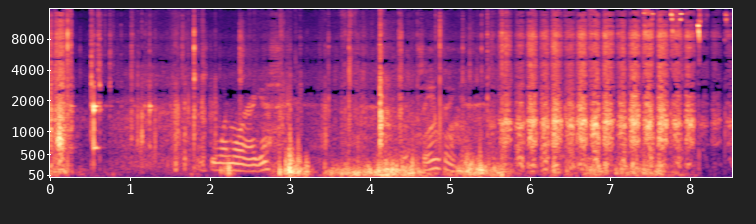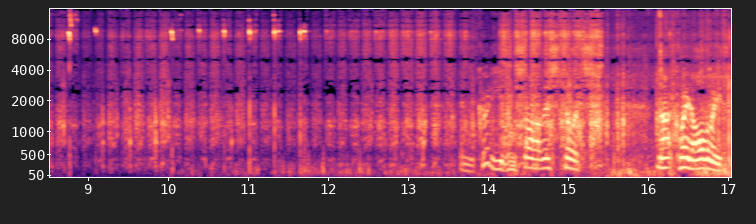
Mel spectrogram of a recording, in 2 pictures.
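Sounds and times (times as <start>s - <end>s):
hand saw cutting branch: 0.0s - 0.4s, 5.5s - 16.3s.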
